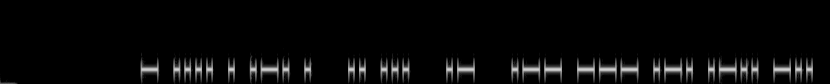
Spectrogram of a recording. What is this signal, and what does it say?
Morse code, heard as a keyed tone, about 22 wpm, 700 Hz. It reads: THERE IS A WORLD
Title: Sentences from Top 1600 Words 22wpm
